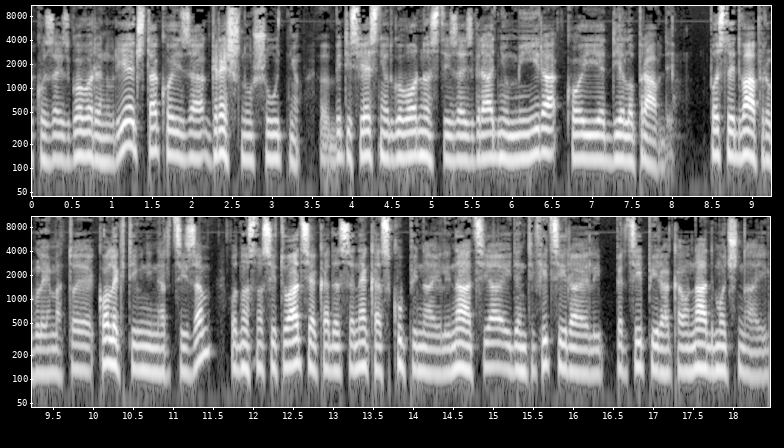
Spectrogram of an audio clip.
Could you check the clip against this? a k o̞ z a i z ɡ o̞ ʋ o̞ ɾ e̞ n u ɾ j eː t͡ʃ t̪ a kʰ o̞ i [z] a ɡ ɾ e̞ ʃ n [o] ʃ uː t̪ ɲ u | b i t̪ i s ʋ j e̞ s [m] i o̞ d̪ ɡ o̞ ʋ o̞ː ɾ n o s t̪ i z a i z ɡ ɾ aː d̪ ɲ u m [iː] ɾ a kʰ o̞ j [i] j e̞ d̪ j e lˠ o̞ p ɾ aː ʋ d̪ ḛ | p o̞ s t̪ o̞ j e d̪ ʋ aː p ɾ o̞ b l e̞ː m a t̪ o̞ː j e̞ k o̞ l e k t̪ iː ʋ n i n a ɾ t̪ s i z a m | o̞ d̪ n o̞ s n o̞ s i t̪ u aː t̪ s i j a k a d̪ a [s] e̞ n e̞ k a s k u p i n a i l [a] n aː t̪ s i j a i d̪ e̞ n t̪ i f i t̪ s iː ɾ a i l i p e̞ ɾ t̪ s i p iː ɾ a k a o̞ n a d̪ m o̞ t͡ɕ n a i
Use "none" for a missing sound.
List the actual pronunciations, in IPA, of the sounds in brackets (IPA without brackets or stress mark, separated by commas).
z, u, n, iː, i, s, i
